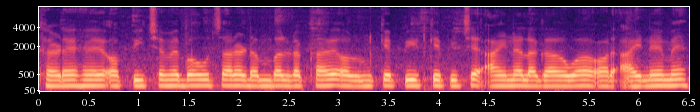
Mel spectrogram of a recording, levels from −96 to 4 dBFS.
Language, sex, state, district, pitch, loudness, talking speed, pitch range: Hindi, male, Bihar, Patna, 155 Hz, -12 LUFS, 205 wpm, 150-160 Hz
